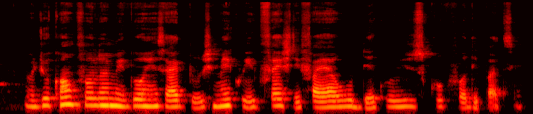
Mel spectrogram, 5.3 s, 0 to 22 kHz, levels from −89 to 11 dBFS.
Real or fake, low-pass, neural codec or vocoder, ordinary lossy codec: fake; none; vocoder, 48 kHz, 128 mel bands, Vocos; none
